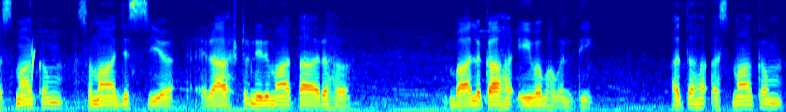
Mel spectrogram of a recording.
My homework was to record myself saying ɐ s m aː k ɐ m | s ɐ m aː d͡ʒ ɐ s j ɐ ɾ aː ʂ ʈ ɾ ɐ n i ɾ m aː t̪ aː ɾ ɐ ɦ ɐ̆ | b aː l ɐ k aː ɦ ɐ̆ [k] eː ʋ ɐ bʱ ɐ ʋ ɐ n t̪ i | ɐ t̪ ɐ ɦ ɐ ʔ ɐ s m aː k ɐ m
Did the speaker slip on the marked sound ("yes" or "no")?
yes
